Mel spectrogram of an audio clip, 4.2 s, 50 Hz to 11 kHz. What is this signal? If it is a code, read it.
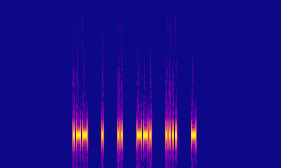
Morse code, heard as a keyed tone, about 53 wpm, spaced as for 29 wpm, 700 Hz. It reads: WEIGHT
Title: 3x Character Spacing - Top 500 Words - 50wpm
